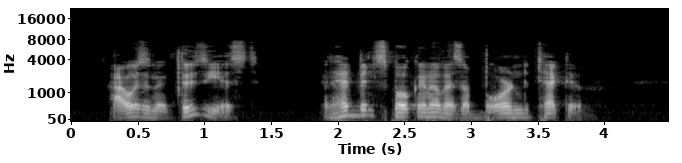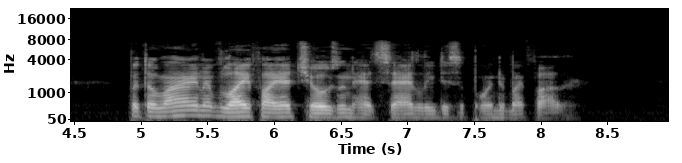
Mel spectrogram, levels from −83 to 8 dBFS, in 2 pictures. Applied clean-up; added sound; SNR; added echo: none; none; none; none.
